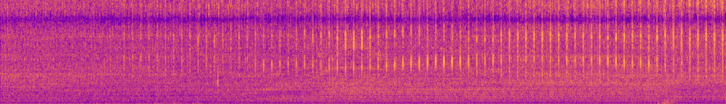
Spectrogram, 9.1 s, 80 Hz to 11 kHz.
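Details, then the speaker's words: 2023 Toyota GR Corolla, engine about halfway warm: light, quick ticking of about three ticks a second over steady idle hum, seemingly from low in the engine compartment; source unknown, later stopped. "that extra little ticking sound that it's making. I can't tell where it's coming"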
